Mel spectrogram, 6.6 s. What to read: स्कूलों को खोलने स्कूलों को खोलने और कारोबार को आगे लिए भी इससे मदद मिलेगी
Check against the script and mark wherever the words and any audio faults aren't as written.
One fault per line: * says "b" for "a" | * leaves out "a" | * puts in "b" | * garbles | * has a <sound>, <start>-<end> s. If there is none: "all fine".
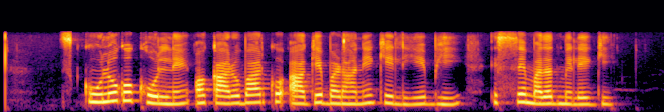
* leaves out "स्कूलों को खोलने"
* puts in "बढ़ाने के"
